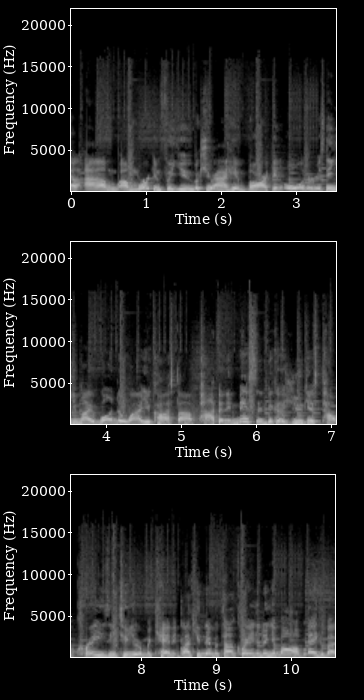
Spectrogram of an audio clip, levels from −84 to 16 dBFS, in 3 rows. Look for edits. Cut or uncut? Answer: cut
